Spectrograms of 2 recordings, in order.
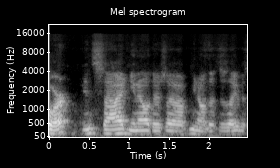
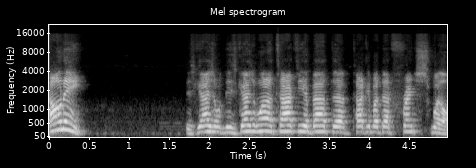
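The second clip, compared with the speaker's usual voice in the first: loud calling out, higher and louder; 6 semitones higher, 4 dB louder than usual. Voicing a secretary who calls for someone: shouting over her shoulder. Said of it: "She shouts that over her shoulder".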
